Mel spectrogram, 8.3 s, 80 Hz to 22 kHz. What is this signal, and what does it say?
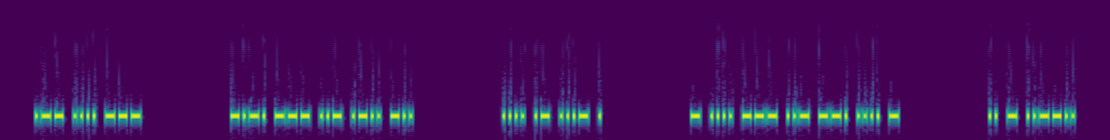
Morse code, heard as a keyed tone, about 47 wpm, 700 Hz. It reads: WHO COULD HAVE THOUGHT IT?
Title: 4x Word-Spacing - Sentences from Top 300 Words - 50wpm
